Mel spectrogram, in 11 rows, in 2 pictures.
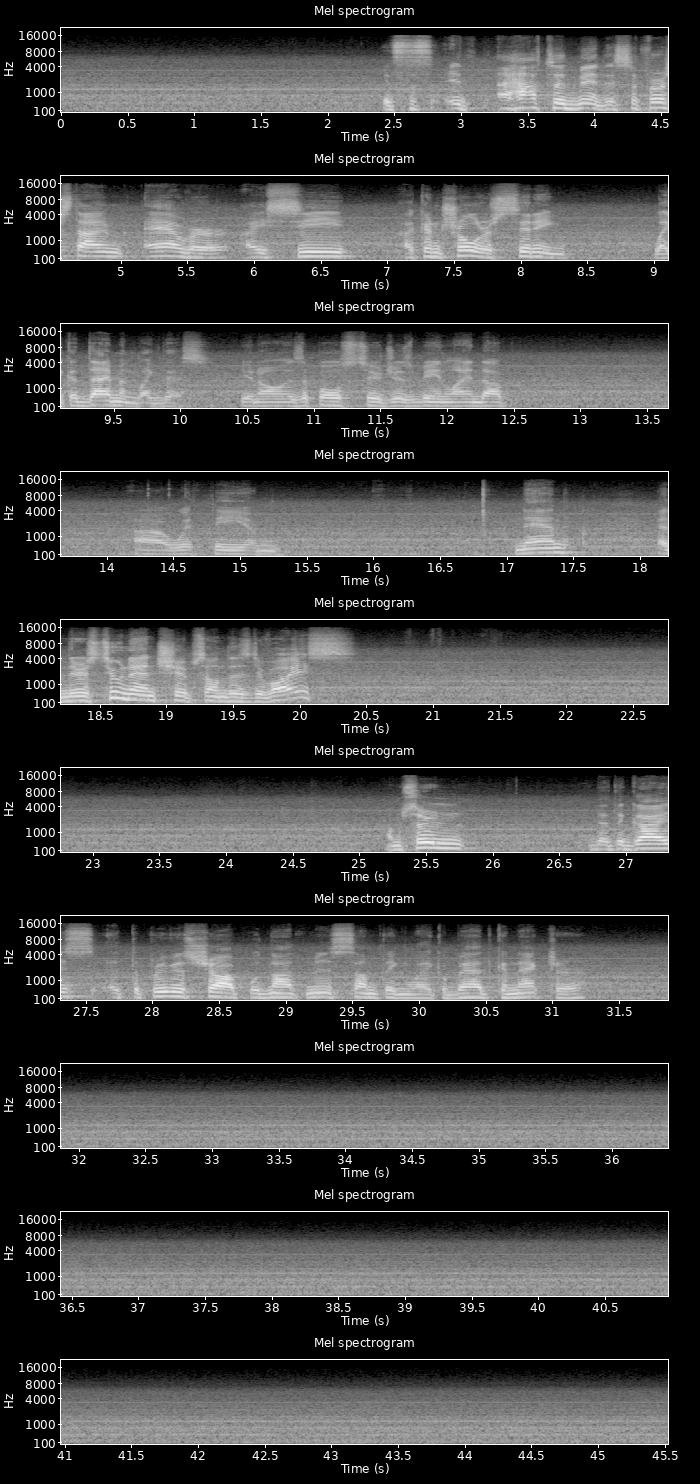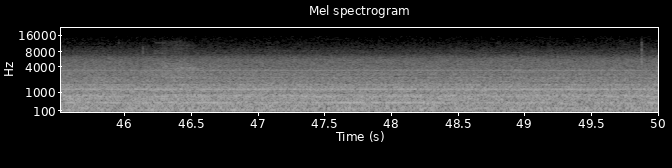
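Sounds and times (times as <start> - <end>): faint constant tones: 0.0 - 50.0
steady fan-like hiss: 0.0 - 50.0.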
